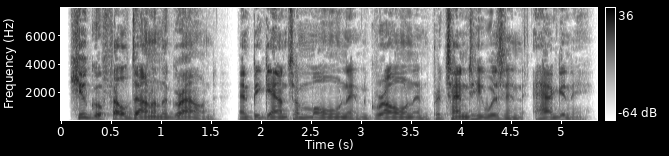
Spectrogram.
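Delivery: ordinary delivery, nothing marked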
